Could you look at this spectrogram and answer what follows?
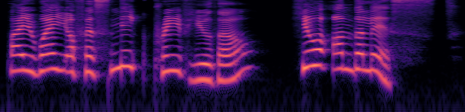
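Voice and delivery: a prim bookish angel confessing lightly; Aziraphale voice. Acted. Aziraphale teasing.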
